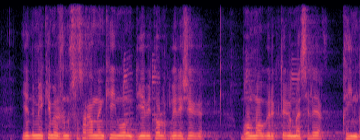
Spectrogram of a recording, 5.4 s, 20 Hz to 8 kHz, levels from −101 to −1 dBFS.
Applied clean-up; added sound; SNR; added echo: none; Electric guitar; 19 dB; none.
